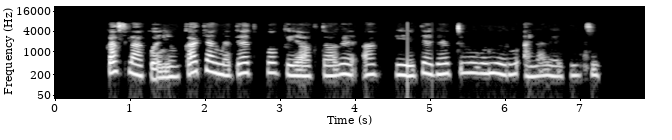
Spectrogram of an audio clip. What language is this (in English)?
Kalenjin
